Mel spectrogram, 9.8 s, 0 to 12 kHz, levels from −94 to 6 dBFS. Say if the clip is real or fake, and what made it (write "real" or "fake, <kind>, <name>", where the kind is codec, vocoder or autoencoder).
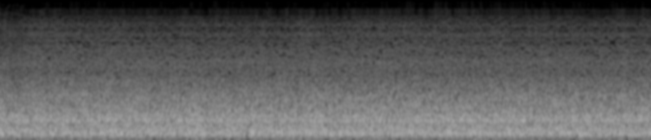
real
